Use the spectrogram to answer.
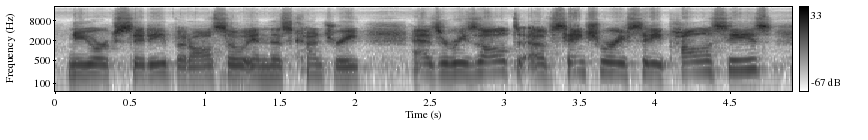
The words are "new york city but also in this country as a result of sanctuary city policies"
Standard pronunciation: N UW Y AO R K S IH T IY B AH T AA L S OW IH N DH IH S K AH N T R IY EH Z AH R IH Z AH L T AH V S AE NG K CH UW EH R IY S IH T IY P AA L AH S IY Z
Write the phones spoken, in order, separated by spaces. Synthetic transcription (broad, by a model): N UW Y AO R K S IH T IY B AH T AA L S OW IH N DH IH S K AH N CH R IY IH Z AH R IH Z AH L T AH V S AE NG K CH UW EH R IY S IH T IY P AA L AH S IY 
